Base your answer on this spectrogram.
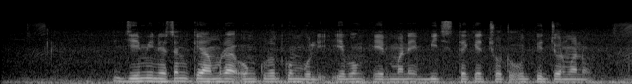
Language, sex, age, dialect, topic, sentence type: Bengali, male, 18-24, Northern/Varendri, agriculture, statement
